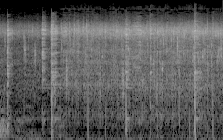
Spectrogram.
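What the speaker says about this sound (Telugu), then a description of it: "సన్నగా చాక్ చేసుకున్న వెల్లుల్లి వెల్లుల్లి లైట్గా ఫ్రై అవుతున్నప్పుడే సన్నగా చాక్ చేసుకున్న పచ్చిమిర్చి" Finely chopped garlic and green chillies frying in hot oil, a bright steady sizzle close by with sharp scraping clicks from stirring, and no voices.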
